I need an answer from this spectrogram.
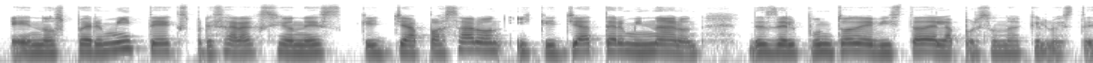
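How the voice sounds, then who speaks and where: Lady teacher walking through verb tenses, unhurried, smooth clear voice. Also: medium pitch, fairly bright tone. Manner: patient, explanatory, pauses with fillers. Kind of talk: online grammar lesson.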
